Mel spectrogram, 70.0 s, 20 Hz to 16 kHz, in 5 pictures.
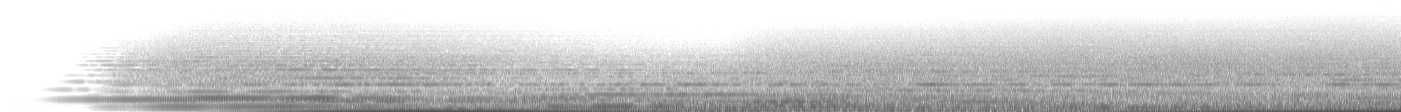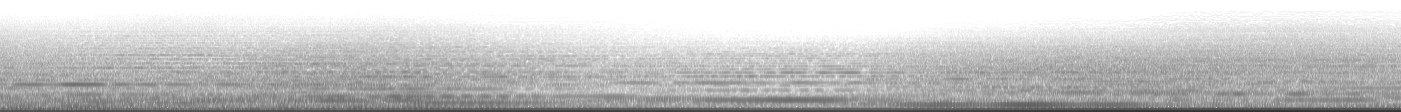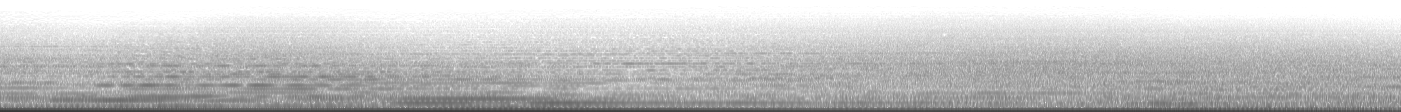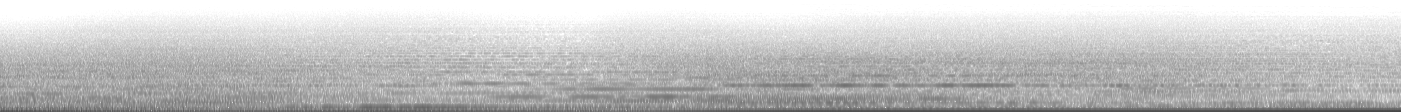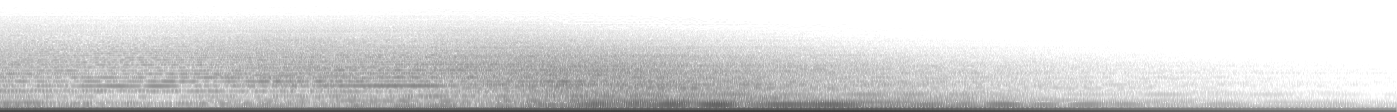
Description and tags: archi soundscape space2
Instances of Surge (synth), Rayspace (reverb), and Dronebox (Resonant delay)
Sounds good for scary scenes in outer-space.
space, ambient, ambiant, evil, soundscape, outer-space, ambience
